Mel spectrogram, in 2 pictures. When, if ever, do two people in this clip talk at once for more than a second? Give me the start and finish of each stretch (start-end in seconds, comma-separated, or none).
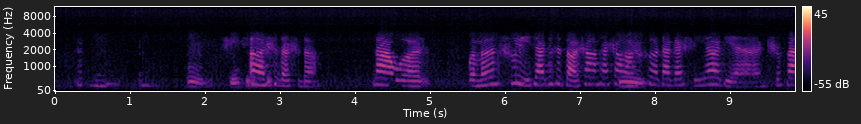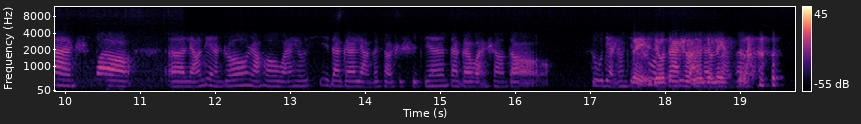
17.6-19.1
